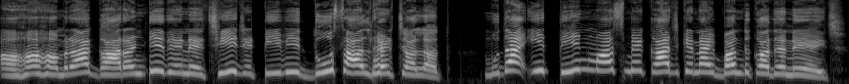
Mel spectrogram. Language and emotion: Maithili, angry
